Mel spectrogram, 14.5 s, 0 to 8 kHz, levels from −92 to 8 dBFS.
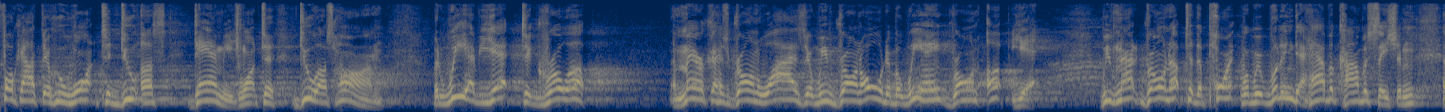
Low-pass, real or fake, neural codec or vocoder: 7.2 kHz; real; none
